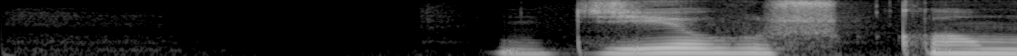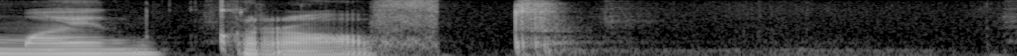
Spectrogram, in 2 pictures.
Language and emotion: Russian, sad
